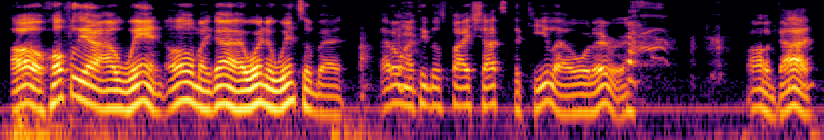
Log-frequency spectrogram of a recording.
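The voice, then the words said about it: Sarcastic, exaggerated delivery. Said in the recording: “Is that sarcasm? ... he's being sarcastic.”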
